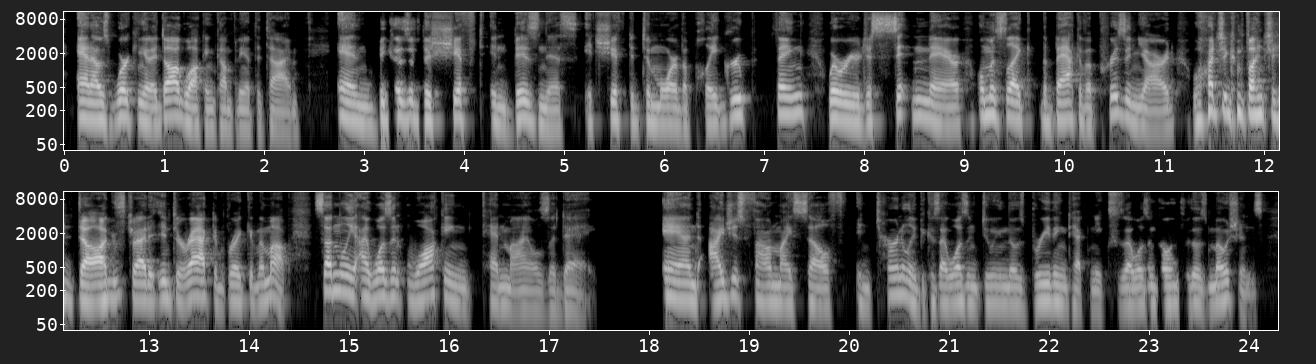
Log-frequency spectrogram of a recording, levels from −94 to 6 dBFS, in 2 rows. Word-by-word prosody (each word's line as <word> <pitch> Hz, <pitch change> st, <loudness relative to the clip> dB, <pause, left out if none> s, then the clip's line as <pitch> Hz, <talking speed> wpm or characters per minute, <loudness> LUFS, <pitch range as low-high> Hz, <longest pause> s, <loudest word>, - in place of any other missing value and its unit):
and 145 Hz, -2 st, +7 dB
I 135 Hz, -, +6 dB
was 125 Hz, -3 st, +1 dB
working 150 Hz, 0 st, +2 dB
at 120 Hz, -, +3 dB
a 115 Hz, -, 0 dB
dog 155 Hz, +4 st, +6 dB
walking 110 Hz, -4 st, +1 dB
company 105 Hz, 0 st, -5 dB
at 100 Hz, -, -9 dB
the 100 Hz, -, -12 dB
time, 95 Hz, -2 st, -4 dB, 0.4 s
and 130 Hz, -8 st, +2 dB
because 140 Hz, +2 st, 0 dB
of 140 Hz, -, -2 dB
the 135 Hz, -, +4 dB
shift 150 Hz, +3 st, 0 dB
in 120 Hz, -5 st, -3 dB
business, 110 Hz, -4 st, -1 dB
it 125 Hz, -1 st, -10 dB
shifted 135 Hz, -4 st, -2 dB
to 130 Hz, -, -2 dB
more 120 Hz, -1 st, +1 dB
of 115 Hz, -, -2 dB
a -, -, -4 dB
playgroup 120 Hz, +10 st, -1 dB, 0.3 s
thing 175 Hz, +1 st, +3 dB, 0.2 s
where 150 Hz, -1 st, +6 dB
we 135 Hz, -1 st, +3 dB
were 125 Hz, -, +1 dB
just 130 Hz, +2 st, +2 dB
sitting 160 Hz, -3 st, +1 dB
there 115 Hz, -3 st, +2 dB
almost 160 Hz, 0 st, +2 dB
like 135 Hz, -4 st, +3 dB
the 125 Hz, -, -4 dB
back 140 Hz, +3 st, +3 dB
of 120 Hz, -, -5 dB
a -, -, -2 dB
prison 160 Hz, -6 st, -2 dB
yard 100 Hz, -2 st, -1 dB, 0.2 s
watching 180 Hz, +8 st, +3 dB
a -, -, +2 dB
bunch 170 Hz, 0 st, +6 dB
of 145 Hz, -3 st, -4 dB
dogs 130 Hz, +4 st, +6 dB
try 135 Hz, -3 st, +3 dB
to 130 Hz, -, -2 dB
interact 145 Hz, +1 st, +3 dB
and 110 Hz, -3 st, -9 dB
breaking 125 Hz, 0 st, -4 dB
them 130 Hz, +5 st, -3 dB
up. 155 Hz, -, -1 dB, 0.2 s
Suddenly, 195 Hz, -3 st, +3 dB
I 155 Hz, -1 st, 0 dB
wasn't 150 Hz, 0 st, -1 dB
walking 135 Hz, -, -2 dB
10 120 Hz, -2 st, -7 dB
miles 100 Hz, -2 st, -7 dB
a 100 Hz, -, -10 dB
day, 95 Hz, -3 st, -11 dB, 0.7 s
and 140 Hz, -5 st, +2 dB
I 130 Hz, +2 st, +1 dB
just 150 Hz, +1 st, -2 dB
found 125 Hz, -2 st, -5 dB
myself 115 Hz, -2 st, -3 dB
internally 145 Hz, +5 st, -6 dB
because 115 Hz, +3 st, -10 dB
I 120 Hz, -, -1 dB
wasn't 120 Hz, -1 st, -4 dB
doing 120 Hz, -1 st, -8 dB
those 115 Hz, -2 st, -6 dB
breathing 125 Hz, +2 st, -4 dB
techniques, 100 Hz, -4 st, -10 dB
because 110 Hz, -, -10 dB
I -, -, -1 dB
wasn't 115 Hz, 0 st, -6 dB
going 120 Hz, 0 st, -3 dB
through 115 Hz, -, -17 dB
those 115 Hz, -, -7 dB
motions. 120 Hz, -8 st, -4 dB
130 Hz, 200 wpm, -24 LUFS, 115-145 Hz, 0.7 s, and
